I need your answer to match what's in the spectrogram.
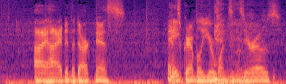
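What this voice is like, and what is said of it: Robotic voice. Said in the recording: “you got to do it in a more robotic voice”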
